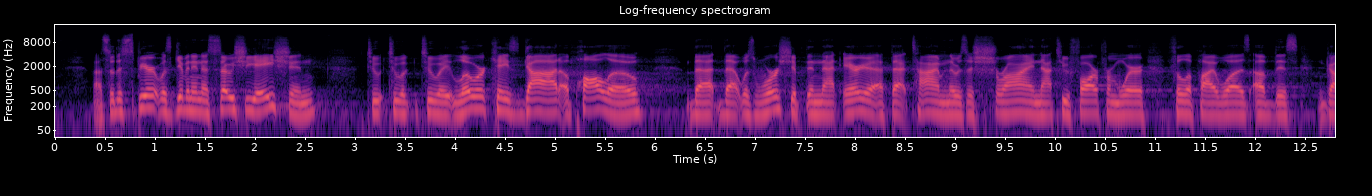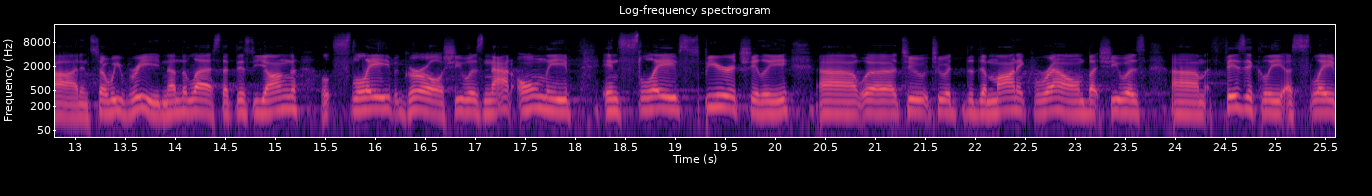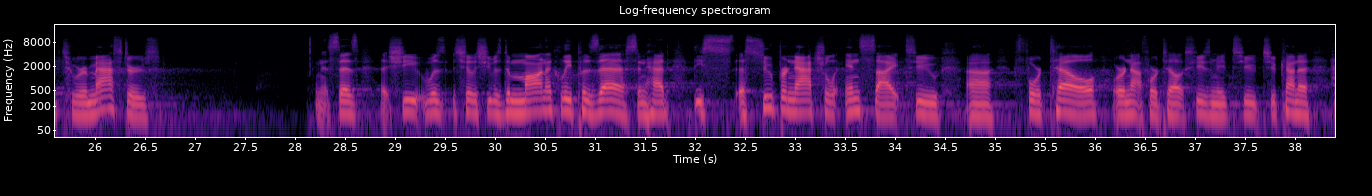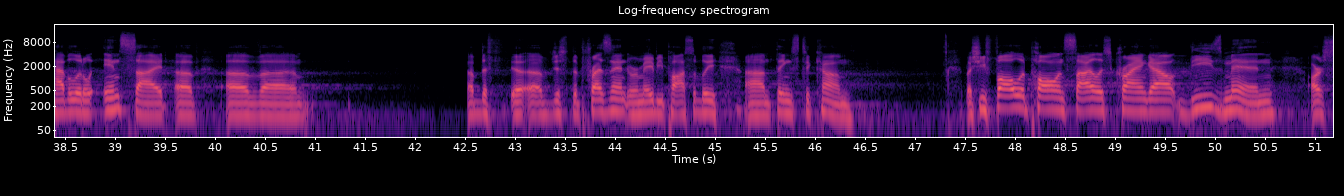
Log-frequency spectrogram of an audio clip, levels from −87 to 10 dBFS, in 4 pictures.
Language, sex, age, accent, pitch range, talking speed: English, male, 20-39, American, 120-145 Hz, 155 wpm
